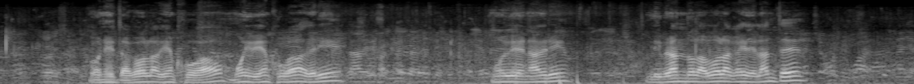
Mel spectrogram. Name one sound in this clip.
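Young men talk loudly and with animation close by, outdoors.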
